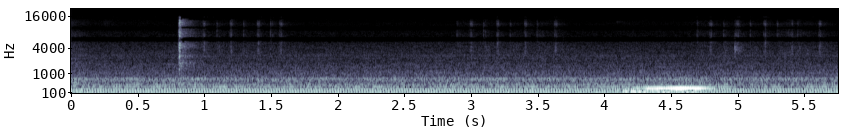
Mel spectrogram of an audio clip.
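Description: Steady low electrical hum, with a single sharp click about a second in and a brief louder low tone a little past four seconds.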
